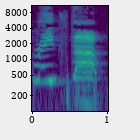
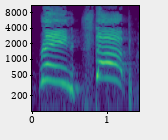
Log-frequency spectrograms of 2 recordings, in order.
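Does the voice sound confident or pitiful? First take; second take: pitiful; confident. First: It is said in a pitiful, whiny voice. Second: It is said in a confident, commanding voice.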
